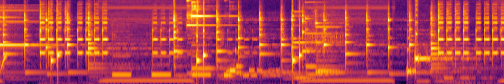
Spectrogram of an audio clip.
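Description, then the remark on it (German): A bright electronic notification jingle plays alone, a quick melodic sequence of tonal beeps and chimes in a few rising and falling phrases, clear, lasting about five seconds, marking the start of a feedback segment. “Ja, wenn ihr den Ton hört, dann äh, ist für uns die Kategorie Feedback gestartet und wir gehen quasi nur noch darauf ein, was ihr ähm, so zu unseren Themen aus der letzten Sendung gesagt habt und was für Feedback an uns zurückkam?”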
